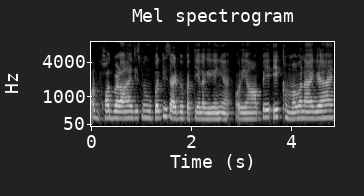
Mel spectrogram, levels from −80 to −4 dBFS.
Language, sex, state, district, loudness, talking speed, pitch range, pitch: Hindi, female, Bihar, Darbhanga, -26 LUFS, 260 wpm, 180-210 Hz, 195 Hz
